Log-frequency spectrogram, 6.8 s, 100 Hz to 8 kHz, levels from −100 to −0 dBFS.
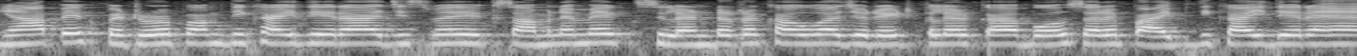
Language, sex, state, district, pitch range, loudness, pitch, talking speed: Hindi, female, Bihar, Patna, 255-270 Hz, -13 LUFS, 265 Hz, 245 wpm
